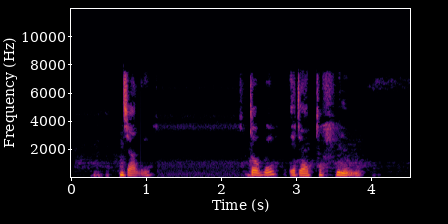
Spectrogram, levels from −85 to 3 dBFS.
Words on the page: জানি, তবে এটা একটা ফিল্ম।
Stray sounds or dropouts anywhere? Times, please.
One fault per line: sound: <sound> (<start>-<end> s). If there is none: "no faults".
no faults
